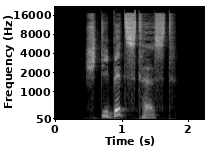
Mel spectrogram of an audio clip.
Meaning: inflection of stibitzen: 1. second-person singular preterite 2. second-person singular subjunctive II
- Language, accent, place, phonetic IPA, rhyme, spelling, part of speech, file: German, Germany, Berlin, [ʃtiˈbɪt͡stəst], -ɪt͡stəst, stibitztest, verb, De-stibitztest.ogg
